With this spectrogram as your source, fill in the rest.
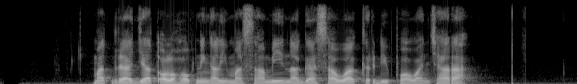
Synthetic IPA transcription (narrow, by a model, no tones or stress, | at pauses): mat̪̚dɾad͡ʒat̪ɔlɔɦɔk̚niŋalimasaminaɡasawakɨrdipuawaɲt͡ʃaɾa̰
